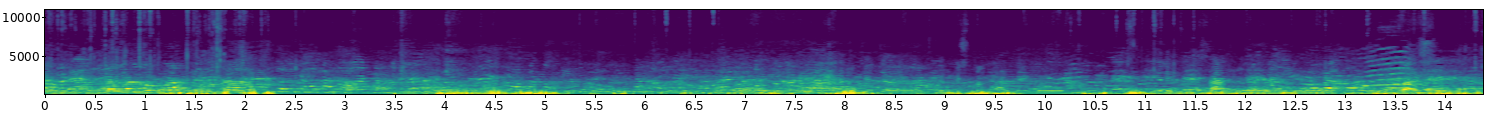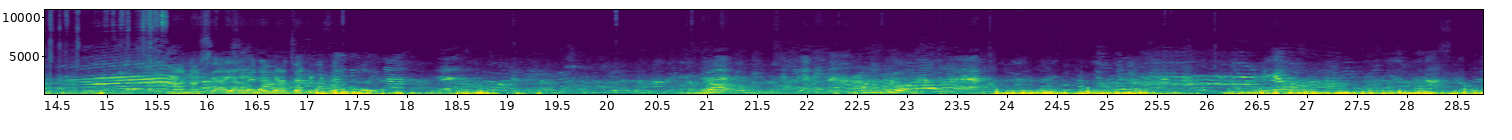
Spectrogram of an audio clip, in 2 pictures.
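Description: A crowd of men, women and children chatter loudly all around.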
